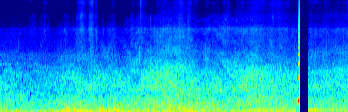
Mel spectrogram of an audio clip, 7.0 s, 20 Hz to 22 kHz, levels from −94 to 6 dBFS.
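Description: At 5.93 s an unstable filter breaks down: a recursive filter stage goes unstable and its output grows without bound. A tone of roughly 400 Hz swells to clipping within about 55 ms, then overflows and drops to silence for about 180 ms, ending near 6.17 s.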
